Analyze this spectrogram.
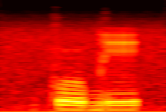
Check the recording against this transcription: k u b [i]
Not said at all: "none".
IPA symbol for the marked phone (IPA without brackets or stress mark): i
